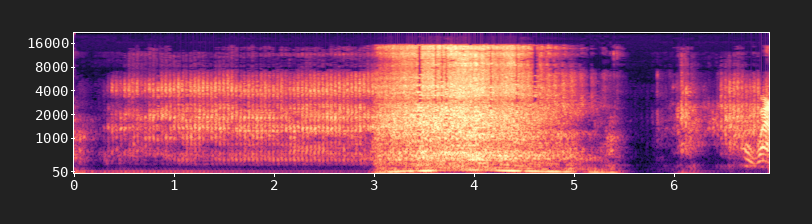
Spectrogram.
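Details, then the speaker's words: Land Rover Series 2, old four-cylinder, after fanbelt replacement: picks up cleanly, rises to a steady roar and drops back without hesitation; revving freely, healthy. "actually revving freely I might take her out for a run in a minute give her little test run I think"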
